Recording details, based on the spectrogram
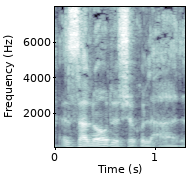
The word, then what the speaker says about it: Salon du Chocolat: Ja, das Salon du Chocolat, das hast du schon ganz schön ausgesprochen, schon ganz richtig.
